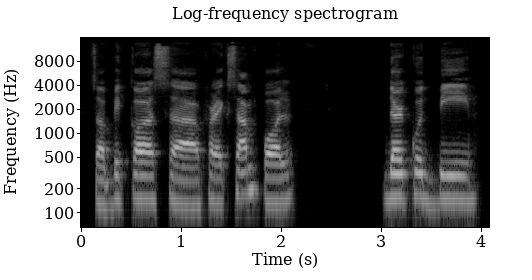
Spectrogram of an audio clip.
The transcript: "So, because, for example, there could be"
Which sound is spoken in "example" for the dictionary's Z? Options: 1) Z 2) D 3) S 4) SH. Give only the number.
3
